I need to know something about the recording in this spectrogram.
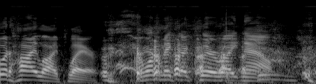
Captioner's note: Will laughing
